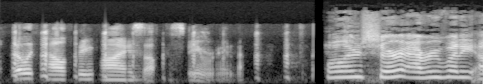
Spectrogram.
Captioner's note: both laughing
